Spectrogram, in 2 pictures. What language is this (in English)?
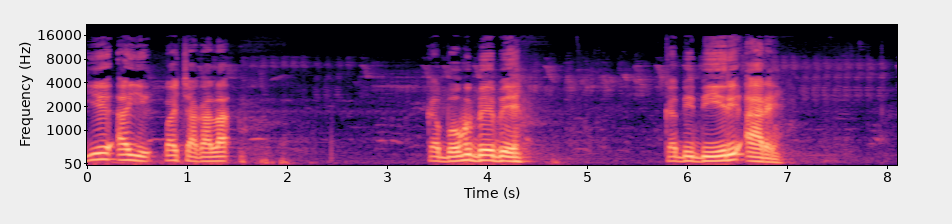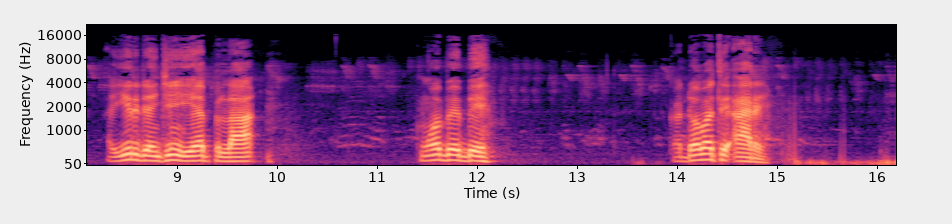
Southern Dagaare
